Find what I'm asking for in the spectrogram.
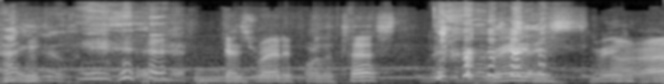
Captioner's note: laughter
